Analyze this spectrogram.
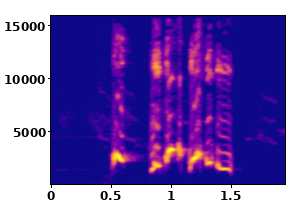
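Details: A short burst of red-whiskered bulbul morning song used for bird training, 2021: one clipped note followed by a quick run of four or five slurred, warbling whistles. Otherwise quiet.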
